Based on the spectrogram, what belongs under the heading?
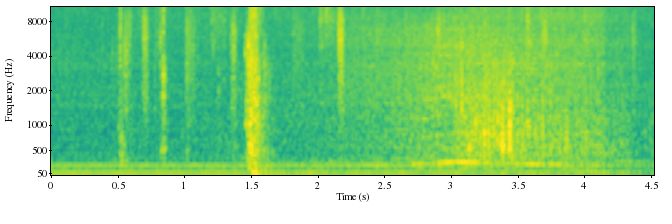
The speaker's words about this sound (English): The car moves away.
